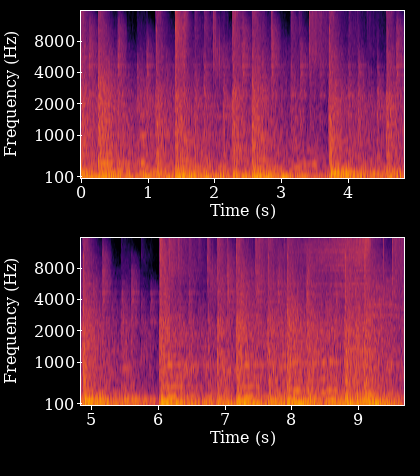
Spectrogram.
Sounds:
Music

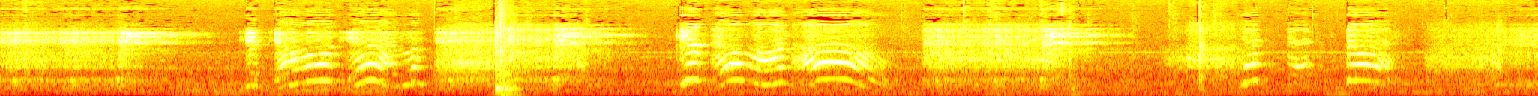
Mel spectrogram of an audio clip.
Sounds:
Speech, inside a small room, Music

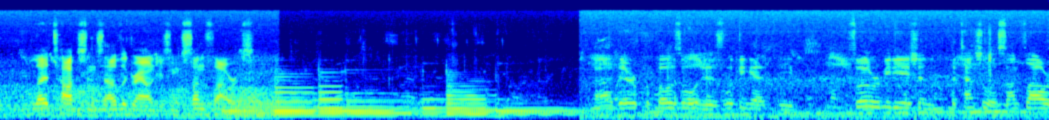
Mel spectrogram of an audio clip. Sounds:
Music, Speech

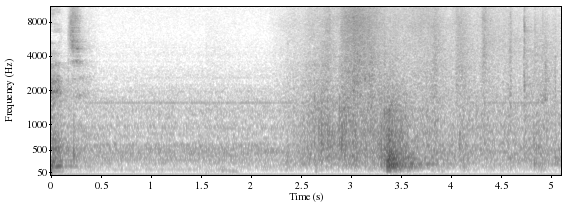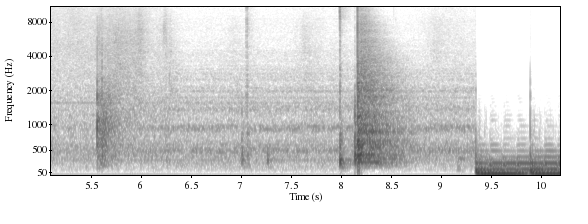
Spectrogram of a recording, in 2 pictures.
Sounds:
Music, Speech

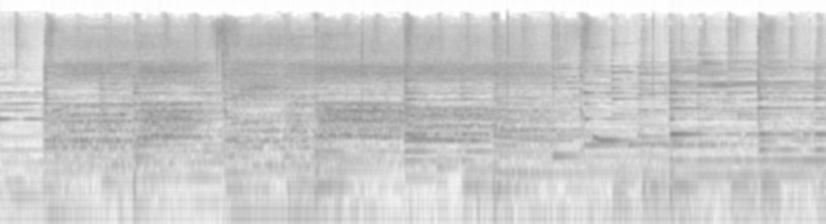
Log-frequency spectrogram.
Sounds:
Choir, Gospel music, Music

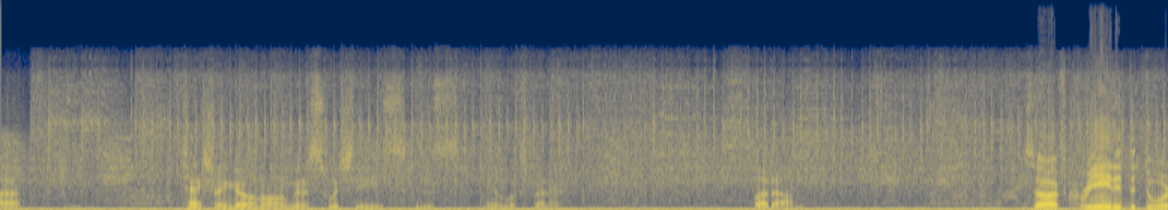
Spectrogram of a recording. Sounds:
Music, Speech

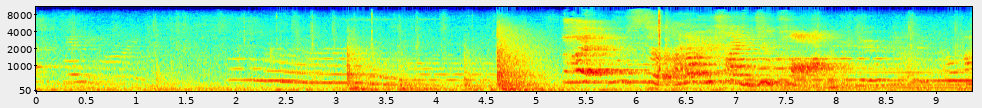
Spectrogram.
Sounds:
Speech, Music

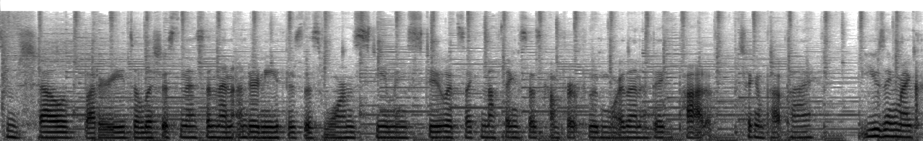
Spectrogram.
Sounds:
Speech, Music

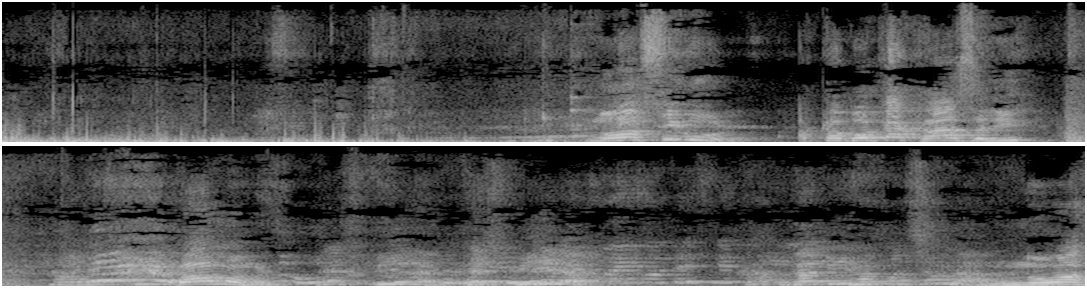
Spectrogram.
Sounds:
Speech

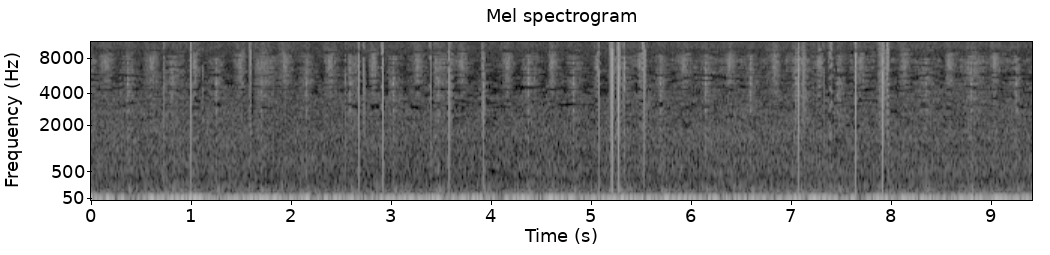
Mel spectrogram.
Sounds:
Silence

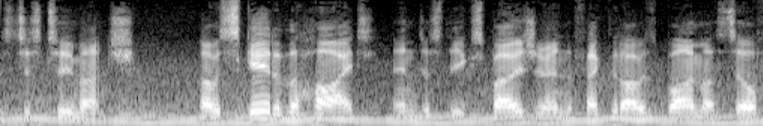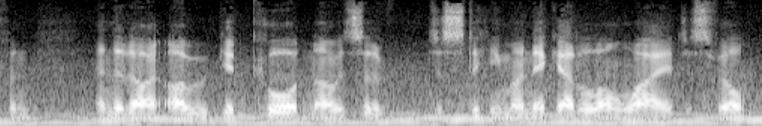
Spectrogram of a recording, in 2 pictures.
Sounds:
Speech

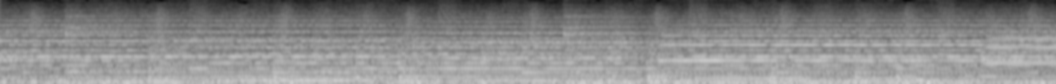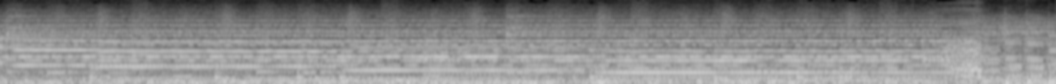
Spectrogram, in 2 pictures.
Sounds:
Theme music

